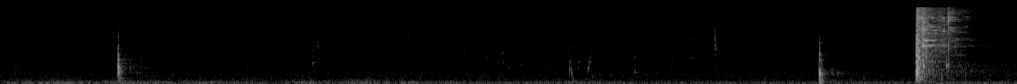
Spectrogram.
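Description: Quiet ambience with faint, evenly repeating insect chirps. Two sharp knocks come about a second in and again near the end, followed by a short, loud crash that dies away quickly.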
